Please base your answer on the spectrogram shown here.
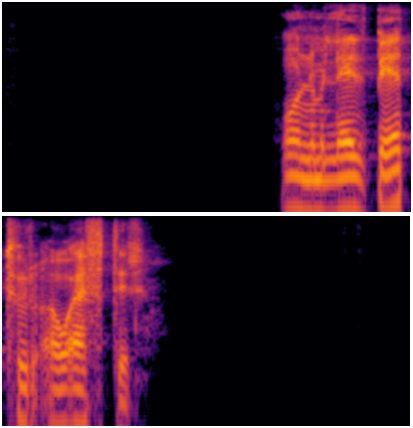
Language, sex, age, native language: Icelandic, male, 40-49, Icelandic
